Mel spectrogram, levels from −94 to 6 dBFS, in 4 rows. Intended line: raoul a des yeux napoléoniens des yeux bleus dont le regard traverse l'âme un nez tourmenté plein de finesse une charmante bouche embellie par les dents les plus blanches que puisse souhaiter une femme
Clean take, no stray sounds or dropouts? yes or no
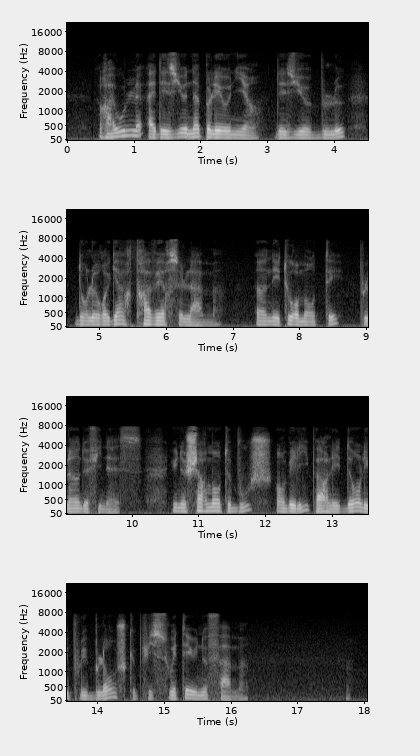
yes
